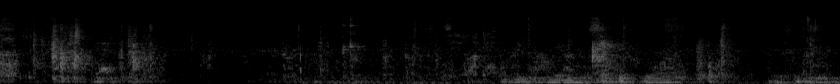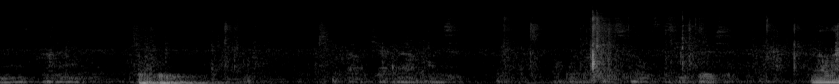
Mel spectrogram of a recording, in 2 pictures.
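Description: Low, indistinct talking, with a dull thump about ten seconds in and a sharp click a few seconds later.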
